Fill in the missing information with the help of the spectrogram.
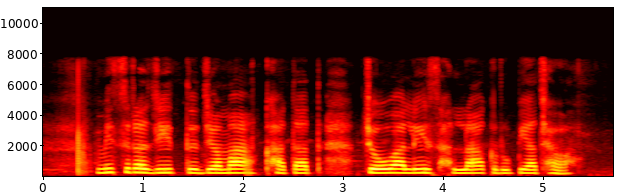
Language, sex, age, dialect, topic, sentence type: Magahi, female, 56-60, Northeastern/Surjapuri, banking, statement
